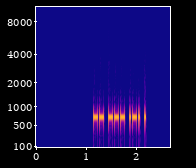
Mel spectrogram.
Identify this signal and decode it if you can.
Morse code, heard as a keyed tone, about 40 wpm, 700 Hz. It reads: MORE
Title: Top 100 Words 40wpm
